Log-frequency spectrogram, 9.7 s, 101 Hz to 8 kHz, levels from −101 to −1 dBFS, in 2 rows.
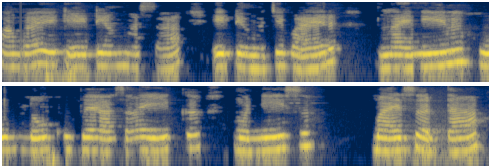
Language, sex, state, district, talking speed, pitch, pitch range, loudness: Konkani, female, Goa, North and South Goa, 90 wpm, 245 Hz, 230-265 Hz, -17 LUFS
